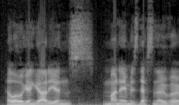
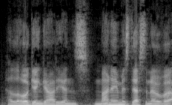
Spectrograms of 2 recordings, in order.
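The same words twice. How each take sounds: First: The voice is lower, natural pitch. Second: The voice is higher pitched and smoothed.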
